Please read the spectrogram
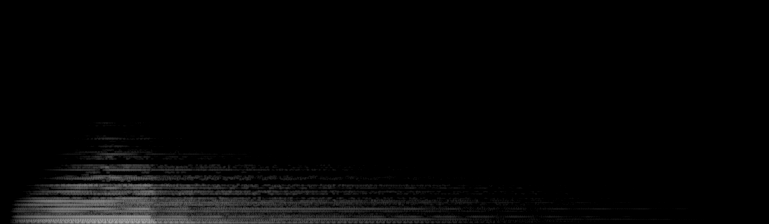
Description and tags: Duby sample with long tail. Dubtechno piece of puzzle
